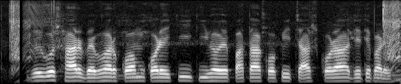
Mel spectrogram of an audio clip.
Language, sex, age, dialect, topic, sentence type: Bengali, male, 18-24, Rajbangshi, agriculture, question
